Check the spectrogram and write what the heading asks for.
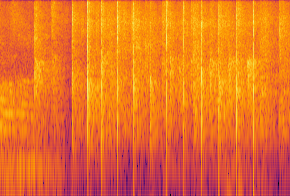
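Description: An audience at a religious community gathering breaks into applause after a speaker's talk, settling into steady, rhythmic clapping in unison with sharp, evenly spaced claps over a crowd murmur; a voice is briefly heard just before the clapping begins.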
